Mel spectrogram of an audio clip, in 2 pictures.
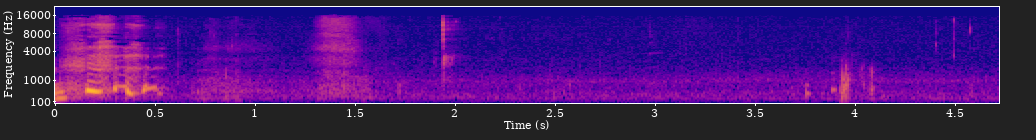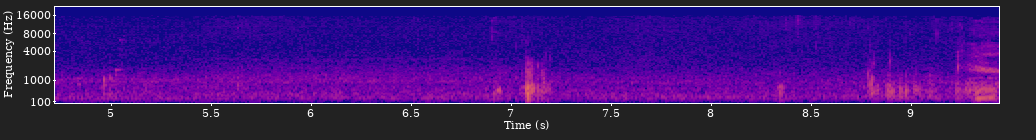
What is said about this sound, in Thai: ขอจิบน้ำก่อน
